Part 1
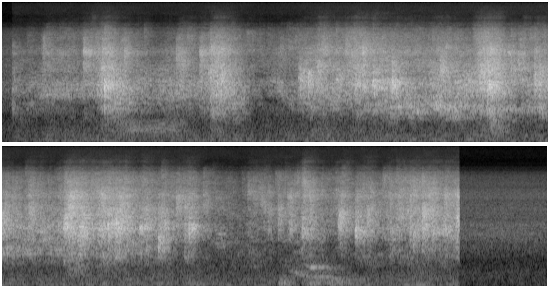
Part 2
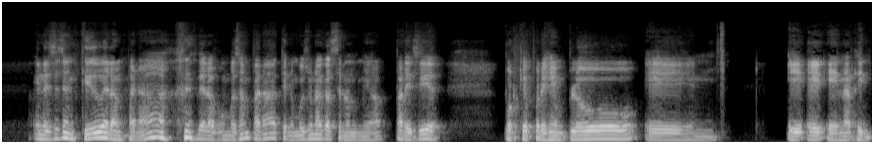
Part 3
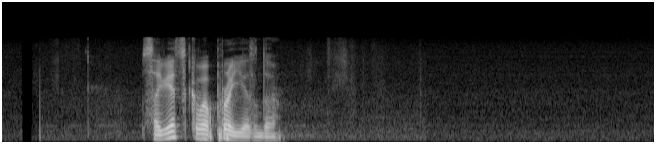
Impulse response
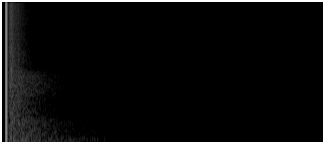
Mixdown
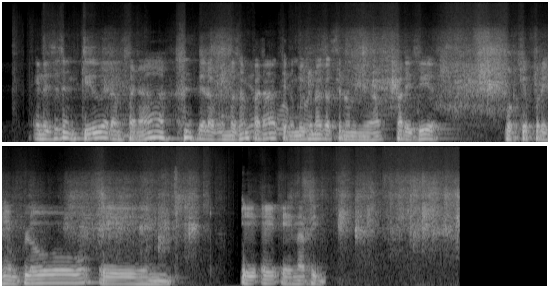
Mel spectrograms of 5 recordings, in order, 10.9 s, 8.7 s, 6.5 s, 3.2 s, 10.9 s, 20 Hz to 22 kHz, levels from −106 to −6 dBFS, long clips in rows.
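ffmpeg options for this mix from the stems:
-filter_complex "[0:a]aeval=exprs='sgn(val(0))*max(abs(val(0))-0.00891,0)':c=same,volume=0.178[s0];[1:a]bandreject=f=132.7:t=h:w=4,bandreject=f=265.4:t=h:w=4,bandreject=f=398.1:t=h:w=4,bandreject=f=530.8:t=h:w=4,bandreject=f=663.5:t=h:w=4,bandreject=f=796.2:t=h:w=4,bandreject=f=928.9:t=h:w=4,bandreject=f=1061.6:t=h:w=4,bandreject=f=1194.3:t=h:w=4,bandreject=f=1327:t=h:w=4,bandreject=f=1459.7:t=h:w=4,bandreject=f=1592.4:t=h:w=4,bandreject=f=1725.1:t=h:w=4,bandreject=f=1857.8:t=h:w=4,bandreject=f=1990.5:t=h:w=4,bandreject=f=2123.2:t=h:w=4,bandreject=f=2255.9:t=h:w=4,bandreject=f=2388.6:t=h:w=4,bandreject=f=2521.3:t=h:w=4,bandreject=f=2654:t=h:w=4,bandreject=f=2786.7:t=h:w=4,bandreject=f=2919.4:t=h:w=4,bandreject=f=3052.1:t=h:w=4,bandreject=f=3184.8:t=h:w=4,bandreject=f=3317.5:t=h:w=4,bandreject=f=3450.2:t=h:w=4,bandreject=f=3582.9:t=h:w=4,bandreject=f=3715.6:t=h:w=4,bandreject=f=3848.3:t=h:w=4,bandreject=f=3981:t=h:w=4,bandreject=f=4113.7:t=h:w=4,dynaudnorm=f=140:g=9:m=2.82,volume=0.562[s1];[2:a]adelay=800,volume=0.2[s2];[s0][s1][s2]amix=inputs=3:normalize=0,acompressor=threshold=0.0158:ratio=6"

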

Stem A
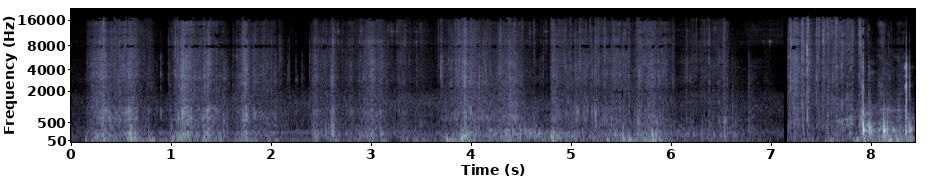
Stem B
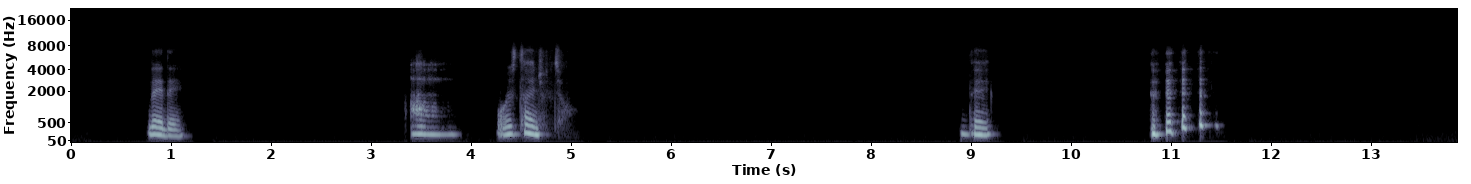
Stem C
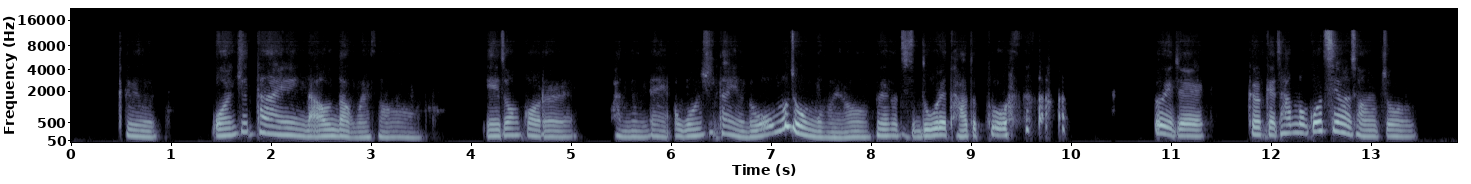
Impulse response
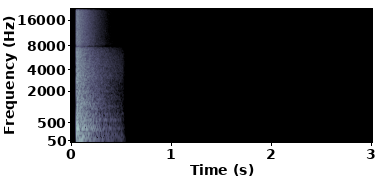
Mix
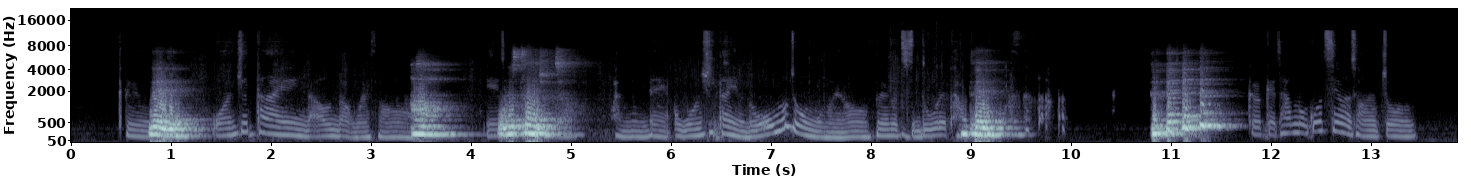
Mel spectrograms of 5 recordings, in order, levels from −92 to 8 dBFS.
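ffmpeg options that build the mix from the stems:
-filter_complex "[0:a]lowpass=f=1300:p=1,acompressor=threshold=0.00891:ratio=6,adelay=1000,volume=0.133[s0];[1:a]volume=1,asplit=2[s1][s2];[s2]volume=0.251[s3];[2:a]acompressor=threshold=0.0355:ratio=6,alimiter=level_in=2.99:limit=0.0631:level=0:latency=1:release=131,volume=0.335,volume=1.12[s4];[3:a]atrim=start_sample=2205[s5];[s3][s5]afir=irnorm=-1:irlink=0[s6];[s0][s1][s4][s6]amix=inputs=4:normalize=0,dynaudnorm=f=370:g=7:m=1.41,asoftclip=type=tanh:threshold=0.251"

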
